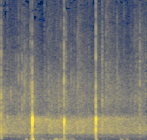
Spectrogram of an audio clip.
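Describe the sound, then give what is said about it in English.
Three sharp, evenly spaced hand claps at a church service marking the church's one-year anniversary ring out over a faint, steady background hiss, with no talking in between. “I got to clap for that.”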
